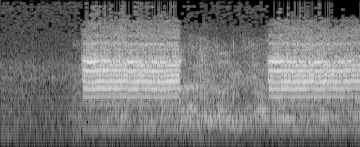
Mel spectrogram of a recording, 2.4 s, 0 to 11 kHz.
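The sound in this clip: Two loud, steady buzzing tones, each about half a second long and separated by a short gap, from a buzzer pressed to alert a café in a 1973 crime film scene.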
